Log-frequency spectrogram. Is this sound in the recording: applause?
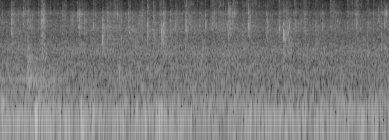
no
